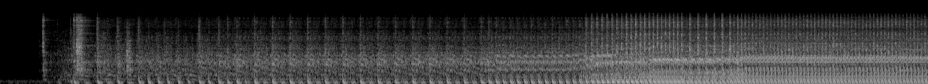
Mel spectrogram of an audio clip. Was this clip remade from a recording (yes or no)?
no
